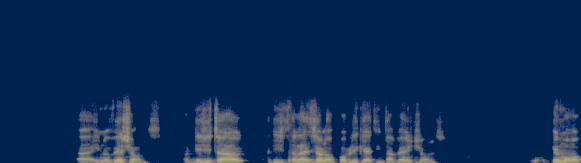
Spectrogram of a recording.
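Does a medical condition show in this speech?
No.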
